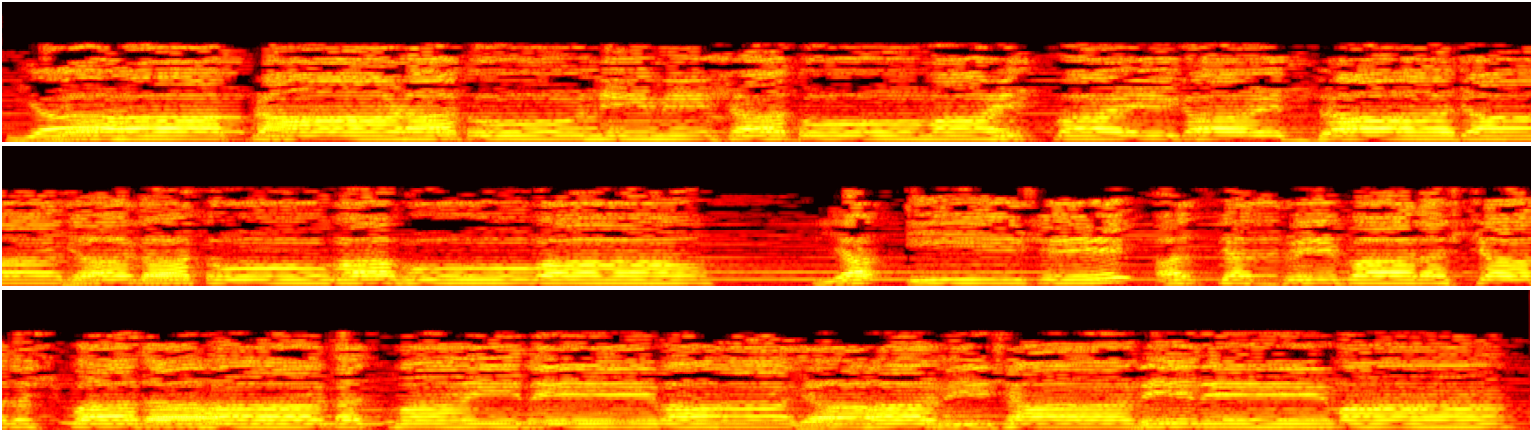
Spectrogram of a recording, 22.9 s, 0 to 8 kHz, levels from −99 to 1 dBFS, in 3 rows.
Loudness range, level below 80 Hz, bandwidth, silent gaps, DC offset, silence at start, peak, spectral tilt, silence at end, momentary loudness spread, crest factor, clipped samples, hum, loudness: 2 LU; -62 dBFS; 5.8 kHz; none; under 0.1%; 0 s; -4 dBFS; -8 dB/octave; 0.05 s; 7 LU; 16 dB; under 0.1%; none; -20 LUFS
